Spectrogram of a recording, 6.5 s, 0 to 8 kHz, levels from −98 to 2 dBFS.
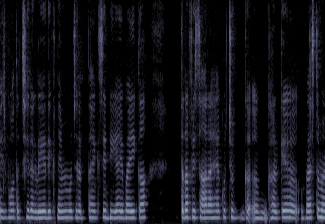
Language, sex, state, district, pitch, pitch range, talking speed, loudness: Hindi, female, Bihar, Begusarai, 240 Hz, 235-245 Hz, 220 wpm, -44 LUFS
